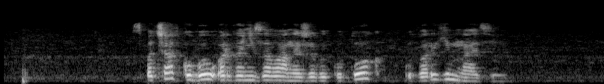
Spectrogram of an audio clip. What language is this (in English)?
Belarusian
